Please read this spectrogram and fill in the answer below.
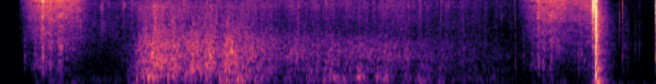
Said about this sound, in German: heute regnet es.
